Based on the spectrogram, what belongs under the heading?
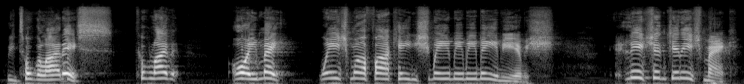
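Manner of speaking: loud, high-pitched exaggerated Cockney; Cockney accent. Shown as a demonstration. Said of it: "That's Cockney".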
